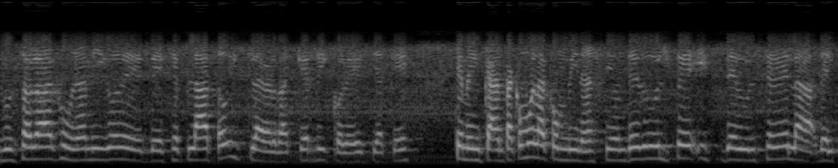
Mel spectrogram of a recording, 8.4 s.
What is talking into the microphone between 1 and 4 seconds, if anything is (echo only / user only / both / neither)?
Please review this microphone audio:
echo only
